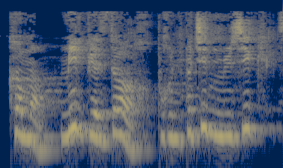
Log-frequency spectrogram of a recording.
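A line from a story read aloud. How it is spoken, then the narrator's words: Exclaiming. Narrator (French): s'exclama le bourgmestre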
